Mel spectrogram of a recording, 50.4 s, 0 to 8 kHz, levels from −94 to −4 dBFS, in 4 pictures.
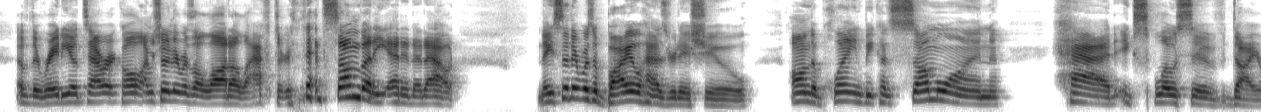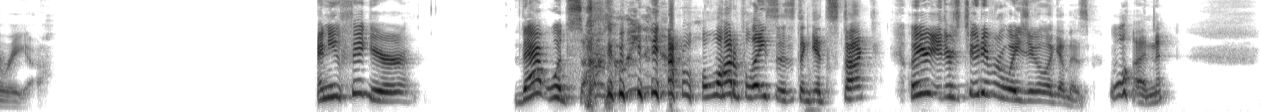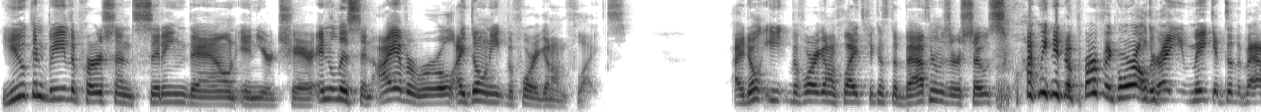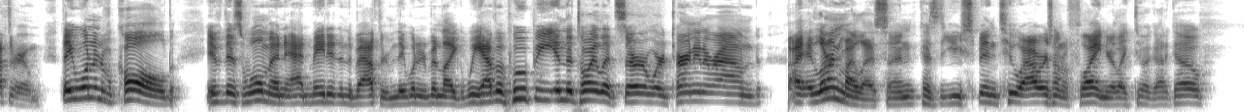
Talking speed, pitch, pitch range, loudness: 190 wpm, 190 Hz, 160-240 Hz, -19 LUFS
